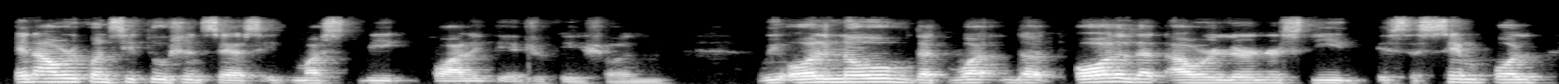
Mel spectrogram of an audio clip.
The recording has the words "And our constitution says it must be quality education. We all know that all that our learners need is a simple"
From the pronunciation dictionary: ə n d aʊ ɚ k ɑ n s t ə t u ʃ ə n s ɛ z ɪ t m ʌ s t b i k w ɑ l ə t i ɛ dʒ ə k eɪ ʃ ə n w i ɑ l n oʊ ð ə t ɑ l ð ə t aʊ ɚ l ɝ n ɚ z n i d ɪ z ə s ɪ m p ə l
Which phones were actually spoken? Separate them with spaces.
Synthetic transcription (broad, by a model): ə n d aʊ ɚ k ɑ n s t ə t u ʃ ə n s ɛ s ɪ t m ʌ s t b i k w ɑ l ə t i ɛ dʒ ə k eɪ ʃ ə n w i ɑ l n oʊ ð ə t ɑ l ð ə t aʊ ɚ l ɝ n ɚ s n i d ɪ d ə s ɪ m p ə l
